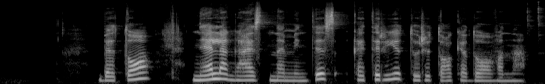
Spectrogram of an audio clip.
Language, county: Lithuanian, Panevėžys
